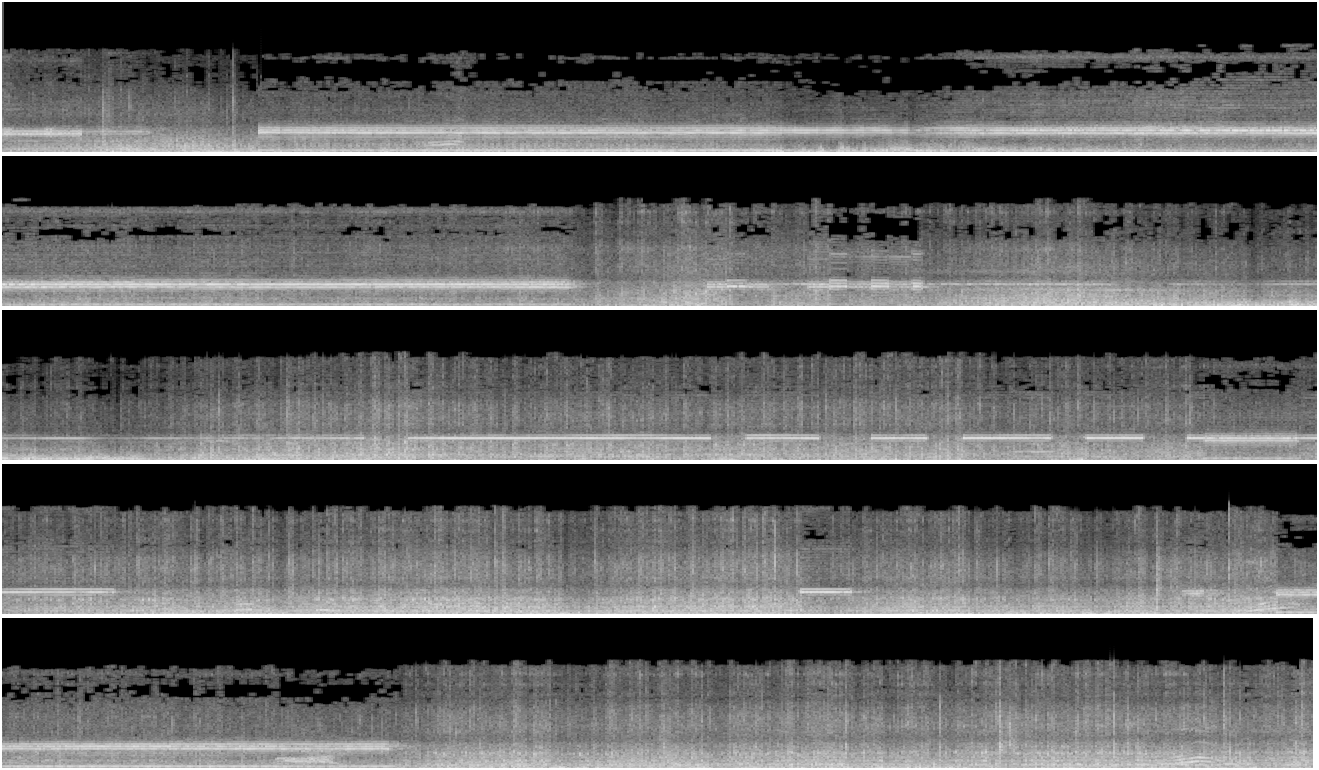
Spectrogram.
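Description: Motorcycle horns sounding in long steady blasts, one lasting about eight seconds at the start and another shorter one near the end, with on-off beeping in between. Shouting voices and motorcycle engines run underneath.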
